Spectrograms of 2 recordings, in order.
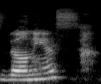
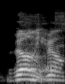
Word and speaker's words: Vilnius: How do you pronounce Vilnius? Vilnius? Vilnius.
